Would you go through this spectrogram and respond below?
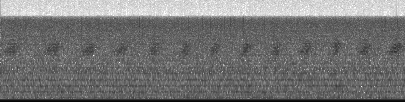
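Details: Harlequin poison frog, White Footed form, calling in a rapid series of short, high buzzy pulses repeating about three times a second over a loud steady hiss.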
